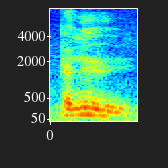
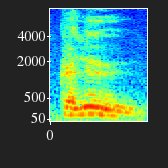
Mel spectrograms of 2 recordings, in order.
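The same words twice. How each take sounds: First: The stress is on the second syllable. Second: The same.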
